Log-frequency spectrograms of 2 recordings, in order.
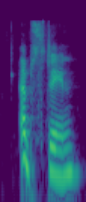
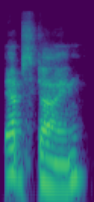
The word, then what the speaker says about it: Epstein: You pronounce it the German way.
